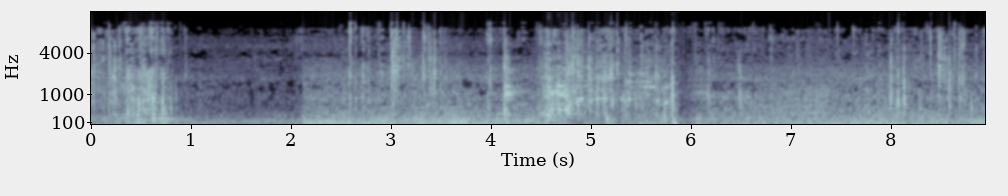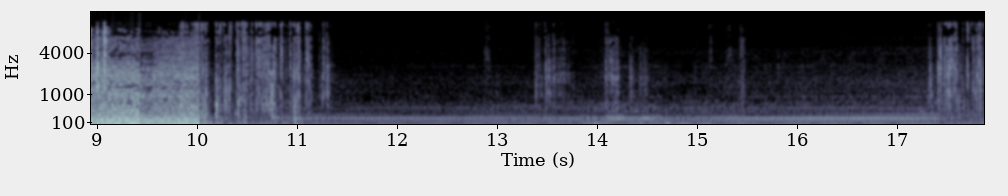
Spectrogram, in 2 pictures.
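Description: A car tyre rolling over aluminium drink cans and plastic packaging, crushing them with loud crackling and crunching full of sharp metallic clicks. About ten seconds in the crushing stops and only a quiet low hum remains, with a few faint clicks and a short crackle near the end.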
